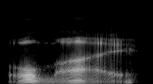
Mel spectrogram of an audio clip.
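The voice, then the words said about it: Deep-voiced George Takei impression. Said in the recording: “your impression of George Takei ... I love using that deep voice”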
